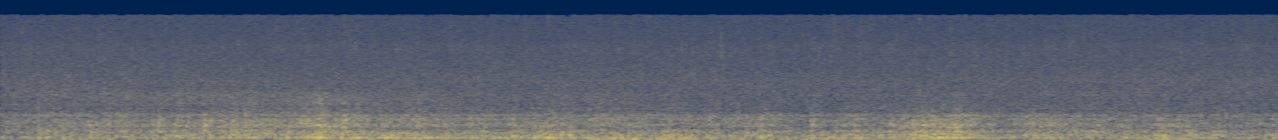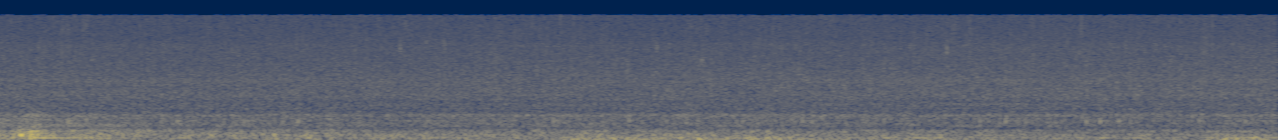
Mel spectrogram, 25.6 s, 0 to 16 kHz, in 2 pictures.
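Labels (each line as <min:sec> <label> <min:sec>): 0:00.0 Rain falls with repeated thunder rumbling in the background. 0:14.1
0:14.2 Steady rain. 0:25.6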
